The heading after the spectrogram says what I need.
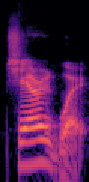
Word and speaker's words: shareware: shareware vale un shareware o como se pronuncia no shareware shareware como software software shareware Bueno o sea que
